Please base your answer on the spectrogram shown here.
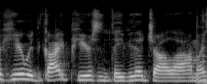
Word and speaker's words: David Ajala: So, we are here with Guy Pierce and David Ajala. Am I saying that right? I don't want to butcher it. Oh, great pronunciation.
